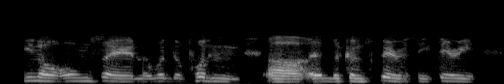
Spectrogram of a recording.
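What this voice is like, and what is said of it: Bill Cosby impression. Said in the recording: “In my Bill Cosby voice.”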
